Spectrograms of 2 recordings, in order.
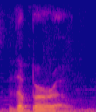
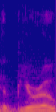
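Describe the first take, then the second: First: The name sounds like the word burrow. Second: The name sounds like the word bureau. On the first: The speaker calls it right. "but it's The Burrow" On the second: The speaker calls it wrong. "I used to always say the Bureau for some reason"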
